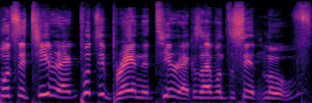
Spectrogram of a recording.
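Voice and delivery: very high-pitched fake German accent. Riffing with others about a movie: Uwe Boll impression. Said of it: "that's not even the real Uwe Boll".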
